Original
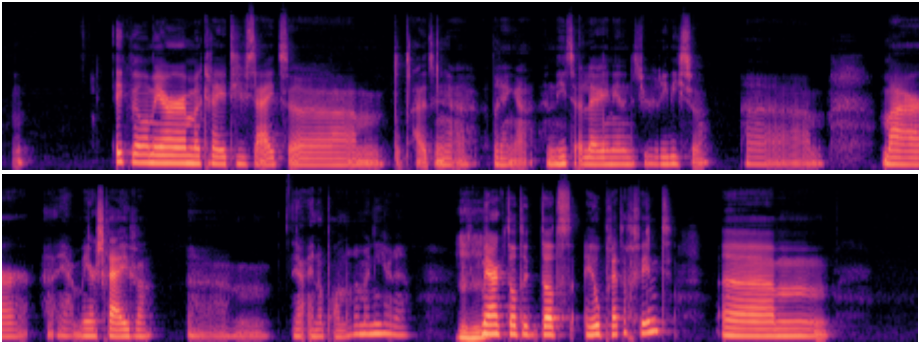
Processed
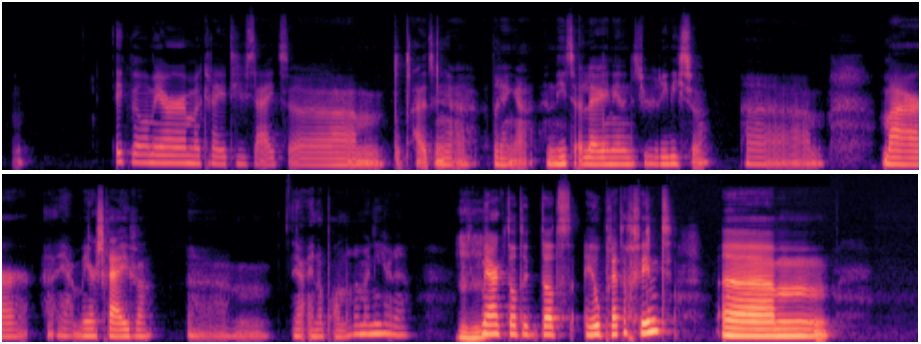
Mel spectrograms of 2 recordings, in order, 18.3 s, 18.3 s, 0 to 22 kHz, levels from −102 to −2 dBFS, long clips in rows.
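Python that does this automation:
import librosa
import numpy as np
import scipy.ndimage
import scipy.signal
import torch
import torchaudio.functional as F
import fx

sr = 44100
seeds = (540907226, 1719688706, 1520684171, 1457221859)

y = fx.gain(x, sr, db=fx.line((2.92, -9.5), (3.43, 0.0), (14.84, 0.0), (15.56, 9.0)))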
